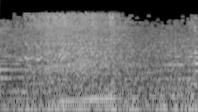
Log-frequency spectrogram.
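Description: A car accelerates after resuming driving and maneuvering in city traffic, its engine and road noise forming a dense, loud, continuous roar that stays steady throughout.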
